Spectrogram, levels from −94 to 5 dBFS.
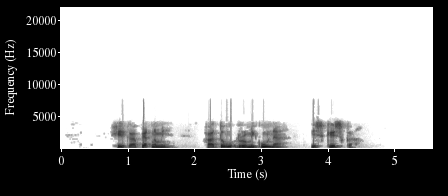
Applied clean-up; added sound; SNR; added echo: none; none; none; none.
